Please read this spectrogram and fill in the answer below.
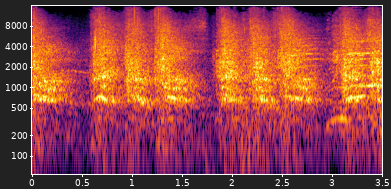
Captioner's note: crowd cheering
